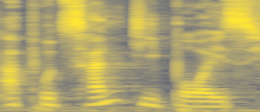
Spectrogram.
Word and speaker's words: Abruzzanti Boys: Und zwar haben die Abruzzanti Boys, ich habe es wahrscheinlich jetzt wieder falsch ausgesprochen, das müsste richtig sein.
